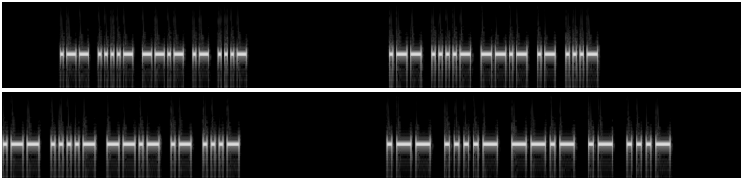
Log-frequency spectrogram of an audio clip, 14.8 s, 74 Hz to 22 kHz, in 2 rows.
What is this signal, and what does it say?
Morse code, heard as a keyed tone, about 33 wpm, 700 Hz. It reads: W4QAV W4QAV W4QAV W4QAV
